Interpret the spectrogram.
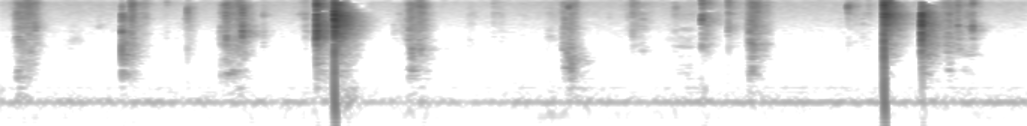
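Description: Crinkled plastic being handled: a string of sharp crackles, with two louder snaps about two seconds in and near the end, over a low steady hum.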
